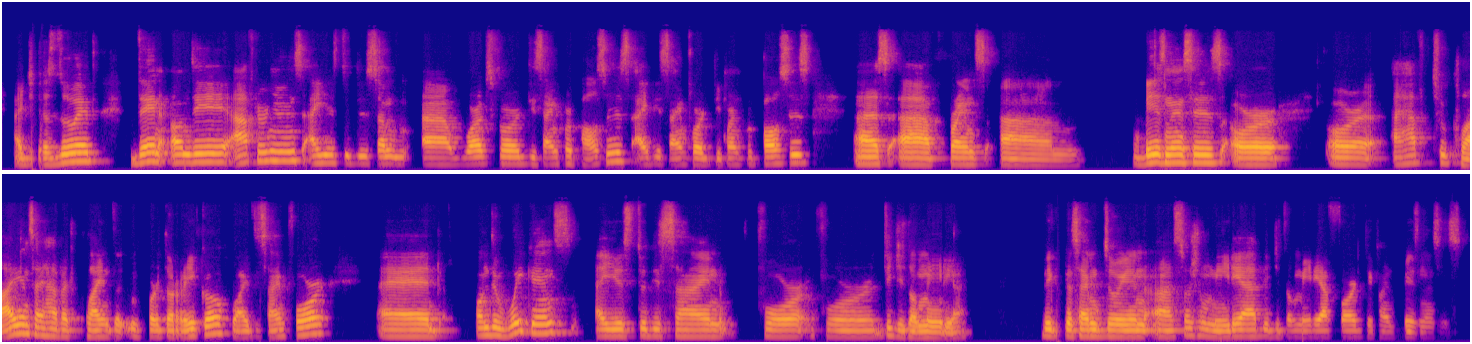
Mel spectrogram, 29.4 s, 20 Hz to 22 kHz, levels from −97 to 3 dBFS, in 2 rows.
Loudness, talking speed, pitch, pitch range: -22 LUFS, 140 wpm, 120 Hz, 115-145 Hz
